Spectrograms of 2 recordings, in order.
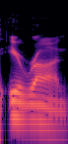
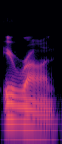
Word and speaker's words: Iran: especially with Iran uh where it's Iran that's how it's pronounced Iran does this guy know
